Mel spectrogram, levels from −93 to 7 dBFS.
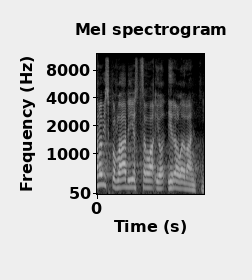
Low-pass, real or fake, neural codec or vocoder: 10.8 kHz; fake; codec, 44.1 kHz, 7.8 kbps, Pupu-Codec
